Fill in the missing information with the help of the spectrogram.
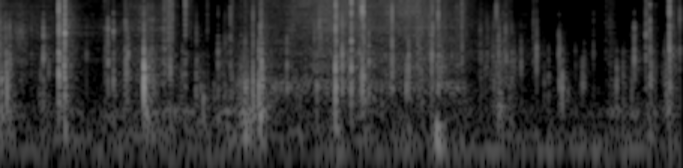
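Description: Long nails scratch and rub the crinkled, glossy pages of a water-warped paper toy catalog, then turn a page. The result is a quiet, dense run of dry crinkles, crunches and scratchy rasps with bright, high-pitched detail and almost no low end.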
